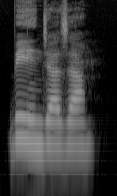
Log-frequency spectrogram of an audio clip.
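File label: "bìngias", female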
